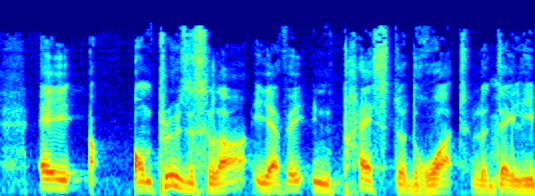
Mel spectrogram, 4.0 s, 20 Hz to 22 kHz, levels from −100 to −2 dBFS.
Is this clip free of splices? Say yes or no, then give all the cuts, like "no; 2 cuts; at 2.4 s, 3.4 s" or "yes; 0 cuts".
yes; 0 cuts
